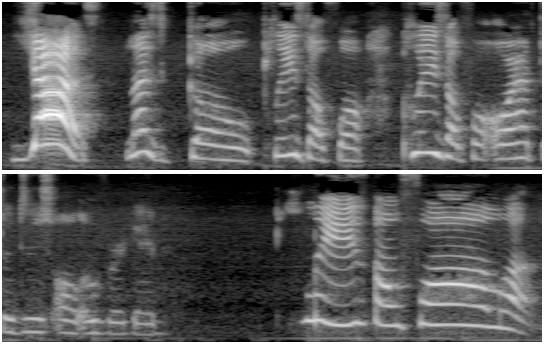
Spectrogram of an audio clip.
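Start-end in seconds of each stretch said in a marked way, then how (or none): 0.1-0.7 very loud cheer; triumphant shout. Real, not acted. Succeeds in the game. 6.3-8.0 very slow, stretched-out begging; drawn-out plea. Real, not acted. Begging the game character.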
